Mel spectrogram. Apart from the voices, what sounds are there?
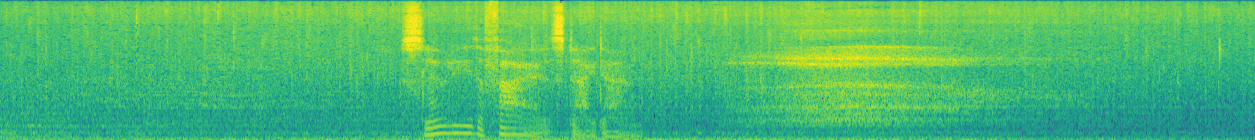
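rain falling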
